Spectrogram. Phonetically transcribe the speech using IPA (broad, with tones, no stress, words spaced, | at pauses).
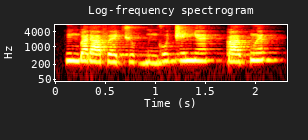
ĩ˦ɡ͡ba˦ɾaː˧fɛ˧ t͡ʃo˨ɡ͡bĩ˨ ɡoː˦d͡ʒɛ˦ɲɛ̃˦ | k͡paː˧kʷɛ̃˦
